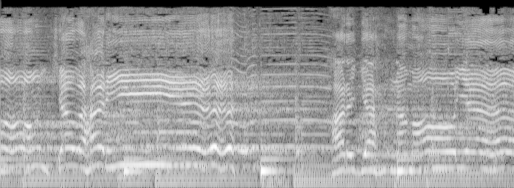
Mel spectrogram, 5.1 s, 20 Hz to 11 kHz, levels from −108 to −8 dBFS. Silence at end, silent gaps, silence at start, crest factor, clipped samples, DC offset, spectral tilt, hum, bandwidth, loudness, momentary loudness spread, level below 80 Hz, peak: 0 s; none; 0 s; 12 dB; under 0.1%; under 0.1%; -2.5 dB/octave; none; 10.5 kHz; -15 LUFS; 7 LU; -38 dBFS; -4 dBFS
